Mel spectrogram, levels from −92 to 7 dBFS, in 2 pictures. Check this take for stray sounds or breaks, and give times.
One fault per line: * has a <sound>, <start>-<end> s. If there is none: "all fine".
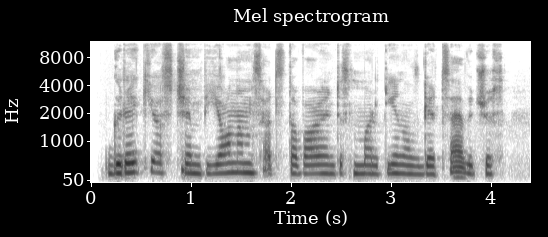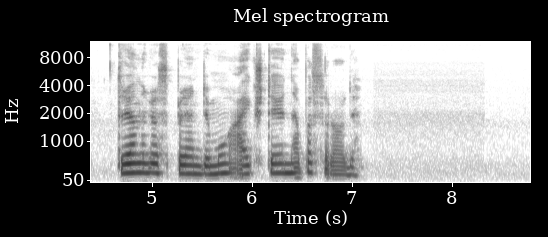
all fine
